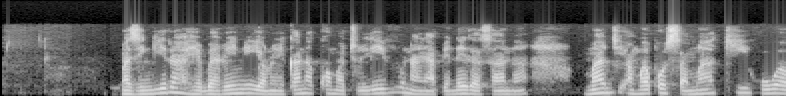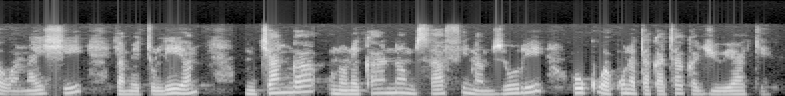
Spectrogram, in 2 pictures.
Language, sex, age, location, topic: Swahili, male, 18-24, Mombasa, government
